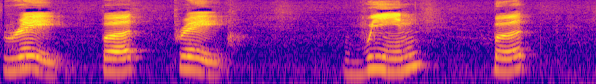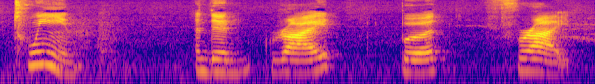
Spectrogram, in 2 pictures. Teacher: The second one is devoiced. Sounds such as the liquids L, and W, which are usually voiced in English, may be devoiced in certain phonetics contexts. Those contexts occur when the liquids or glide follow a voiceless stop or fricative in the same syllable.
